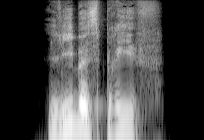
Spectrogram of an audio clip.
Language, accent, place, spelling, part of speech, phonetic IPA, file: German, Germany, Berlin, Liebesbrief, noun, [ˈliːbəsˌbʁiːf], De-Liebesbrief.ogg
- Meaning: love letter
